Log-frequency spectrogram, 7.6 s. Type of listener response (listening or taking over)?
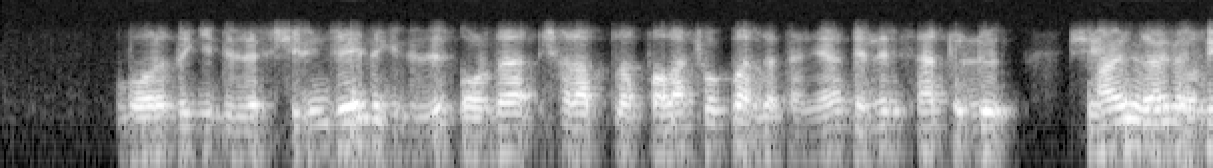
taking over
